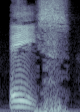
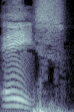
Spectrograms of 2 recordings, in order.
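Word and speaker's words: εἰς: here we have what looks like an apostrophe Ace all right whereas the second one here we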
